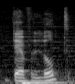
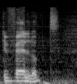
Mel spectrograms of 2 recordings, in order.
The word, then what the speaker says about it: developed: So the word is developed. The stress is on the second syllable, not developed, but developed.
